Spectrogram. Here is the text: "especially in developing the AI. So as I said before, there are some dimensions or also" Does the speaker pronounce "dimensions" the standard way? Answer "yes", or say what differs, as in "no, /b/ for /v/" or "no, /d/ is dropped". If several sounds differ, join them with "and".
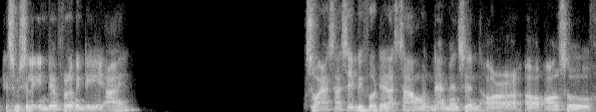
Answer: no, /z/ is dropped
